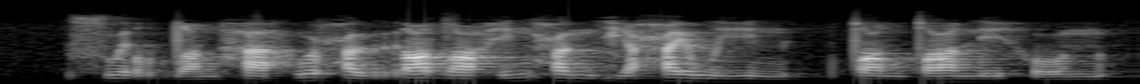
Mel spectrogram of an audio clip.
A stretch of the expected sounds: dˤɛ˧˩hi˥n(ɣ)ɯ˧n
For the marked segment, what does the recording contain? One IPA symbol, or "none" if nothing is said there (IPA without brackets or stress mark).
ħ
